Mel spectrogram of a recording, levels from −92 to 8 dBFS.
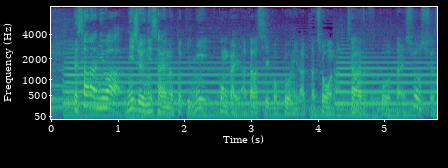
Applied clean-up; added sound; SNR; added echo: none; Trumpet; 5 dB; none.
